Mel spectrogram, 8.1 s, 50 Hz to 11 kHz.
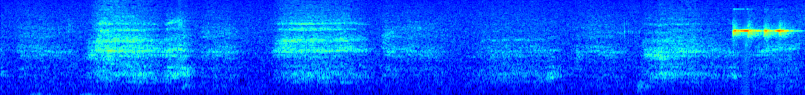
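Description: A woman breathing out hard with each kettlebell swing, four forceful exhales about one every 1.5 to 2 seconds. A short, steady high-pitched beep sounds near the end.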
